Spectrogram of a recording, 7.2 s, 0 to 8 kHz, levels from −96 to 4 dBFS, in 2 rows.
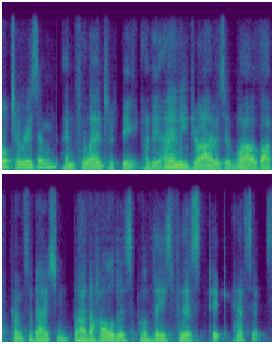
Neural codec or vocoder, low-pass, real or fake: codec, 16 kHz, 1 kbps, FreqCodec, smaller model; 7.2 kHz; fake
